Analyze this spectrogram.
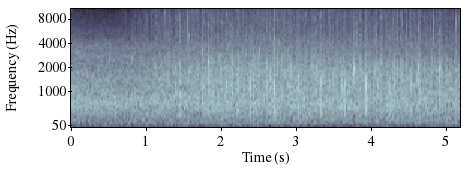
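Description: A crowd claps.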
